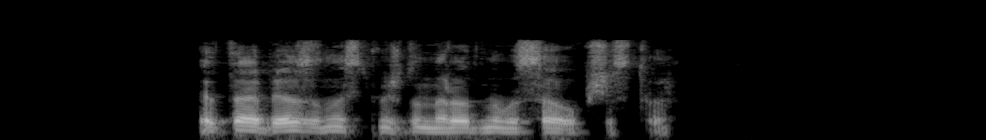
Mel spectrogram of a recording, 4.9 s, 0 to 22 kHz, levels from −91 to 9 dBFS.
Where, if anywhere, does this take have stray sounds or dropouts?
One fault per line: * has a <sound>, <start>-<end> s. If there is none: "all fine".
all fine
